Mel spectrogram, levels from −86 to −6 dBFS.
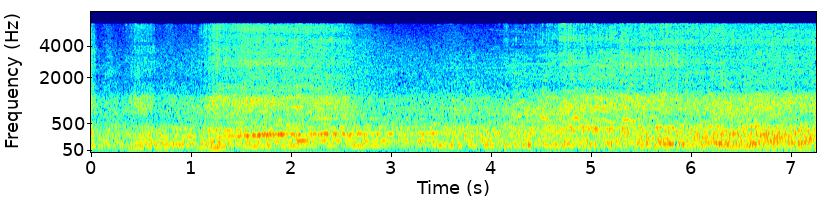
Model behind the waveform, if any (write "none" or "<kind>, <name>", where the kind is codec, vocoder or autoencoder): none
